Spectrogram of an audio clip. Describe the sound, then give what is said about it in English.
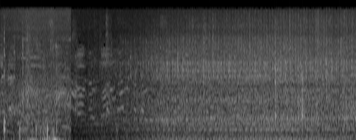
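A bus carrying dozens of migrants rolls up at the gate of a migrant camp in Hungary. Its engine settles into a steady, low idling rumble that continues throughout, with a burst of outdoor noise at the start and faint voices in the background. “At the gate, a bus pulls up with dozens more migrants.”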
